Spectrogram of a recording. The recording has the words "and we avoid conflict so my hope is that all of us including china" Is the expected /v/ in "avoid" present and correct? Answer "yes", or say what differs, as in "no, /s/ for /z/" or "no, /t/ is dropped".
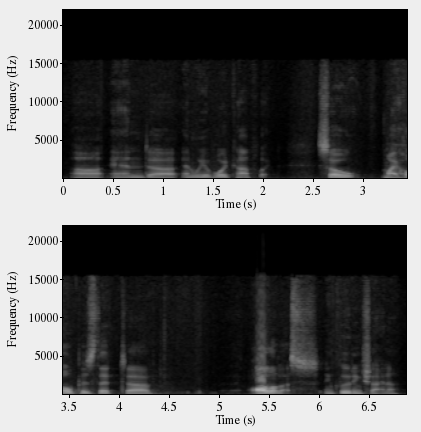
yes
